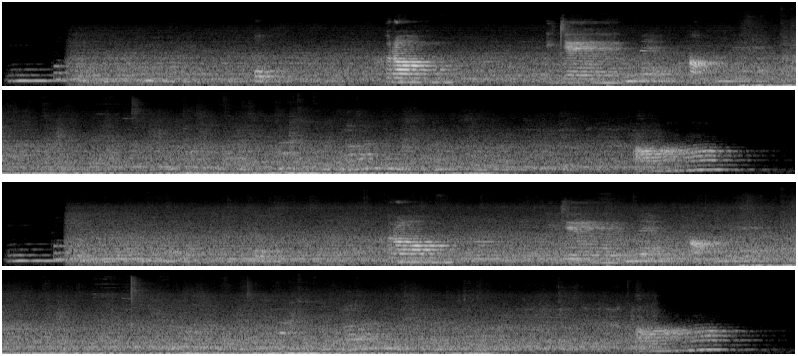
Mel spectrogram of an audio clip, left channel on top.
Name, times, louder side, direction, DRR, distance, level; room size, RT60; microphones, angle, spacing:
voice 1, 0.0-2.2 6.2-6.6 7.1-7.7 8.3-8.9 9.6-13.9, equal, 65° right, -5 dB, 0.9 m, -33 dB
sound 1, 0.6-14.5, right 3 dB, 85° right, 0.4 m, -30 dB
voice 2, 3.8-4.5 5.4-6.2 6.9-7.0 14.2-15.1, left 3 dB, 60° left, 1 dB, 0.4 m, -22 dB
Walk footsteps, 7.4-12.9, equal, 10° left, 0.6 m, -27 dB
3.1 x 2.1 x 2.3 m, 1.2 s
head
